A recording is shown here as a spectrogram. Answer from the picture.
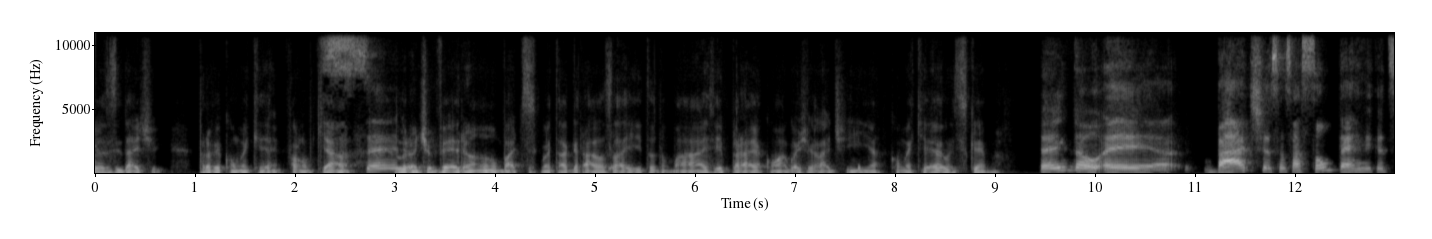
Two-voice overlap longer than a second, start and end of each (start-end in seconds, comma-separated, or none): none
